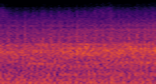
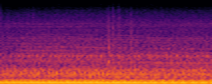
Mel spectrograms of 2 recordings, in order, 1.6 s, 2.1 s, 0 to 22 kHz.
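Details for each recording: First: 2017 BMW M240i at Copart auction, heard from outside the car: steady idle with bright metallic chatter over the engine hum; heavy timing chain rattle suspected, not confirmed. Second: 2017 BMW M240i at a salvage auction, jump-started after probably sitting a long time and rattling briefly at first: a deep, even idle with no rattle or ticking sounds healthy.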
